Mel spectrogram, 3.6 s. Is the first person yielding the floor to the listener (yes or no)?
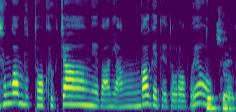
yes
